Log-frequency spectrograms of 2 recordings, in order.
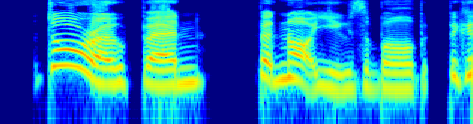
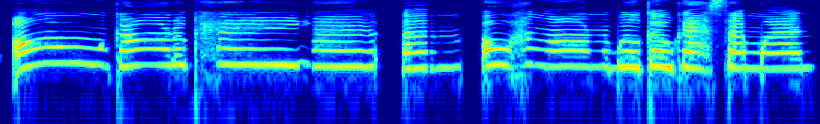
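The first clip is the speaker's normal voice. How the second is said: put-on young girls' voices; 13 semitones higher, 4 dB quieter than usual.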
